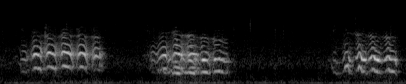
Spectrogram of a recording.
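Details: Mountain frogs in rain on a warm January day, thought to be spawning; three separate bouts of fast, bubbling, wavering croaks, each roughly a second long, split by brief silences.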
